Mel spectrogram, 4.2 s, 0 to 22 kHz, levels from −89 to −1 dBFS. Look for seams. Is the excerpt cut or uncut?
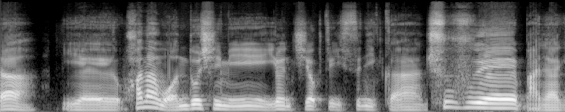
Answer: cut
